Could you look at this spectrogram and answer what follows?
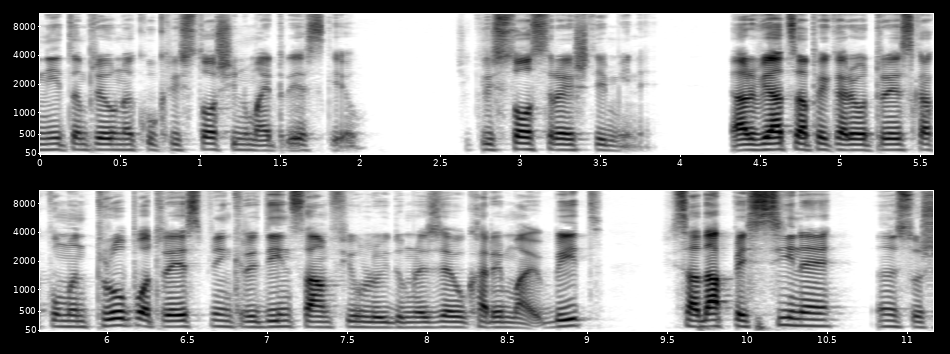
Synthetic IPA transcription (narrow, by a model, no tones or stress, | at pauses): init̪ɨmpɾe̞unəkukɾist̪o̞sʃinumajt̪ɾə̰je̞skjḛw | t͡ʃikɾist̪o̞srəje̞ʃt̪e̞mḭne̞̰ | jarvjat̪sape̞kaɾeo̞t̪ɾəje̞skakumɨnt̪ɾupot̪ɾəje̞sk̚pɾiŋkɾe̞d̪int̪saɨnfiulujd̪umne̞ze̞wkaɾe̞ma̰jṵbit̪ | ʃi̥sad̪at̪̚pe̞sine̞ | ɨnsuʃ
